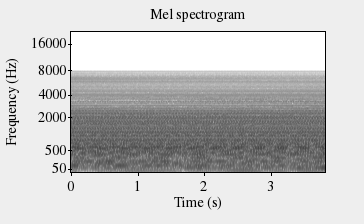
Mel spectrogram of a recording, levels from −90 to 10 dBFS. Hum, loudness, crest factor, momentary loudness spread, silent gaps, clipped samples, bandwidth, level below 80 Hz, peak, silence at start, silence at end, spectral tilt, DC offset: none; -18 LUFS; 12 dB; 0 LU; none; under 0.1%; 8.4 kHz; -40 dBFS; -6 dBFS; 0 s; 0 s; -5 dB/octave; under 0.1%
